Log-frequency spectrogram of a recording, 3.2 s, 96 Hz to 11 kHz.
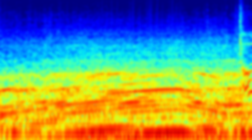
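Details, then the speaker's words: BMW X5 4.6is, ZF 5HP24 automatic, after a slipping-transmission repair, full-throttle launch in sport mode: the engine climbs steadily and revs drop cleanly at the upshift with no flare or slip; the fix worked. "it shifted nicely and that's fast enough"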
